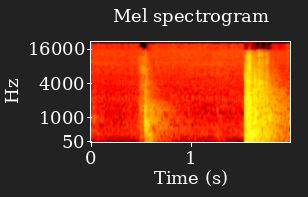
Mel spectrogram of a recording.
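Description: A bolt-on lambo-style door on a 2010–2012 Chevrolet Camaro swings with a muffled thunk at its start, then shuts with a loud, full-bodied slam near the end, with no talking.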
